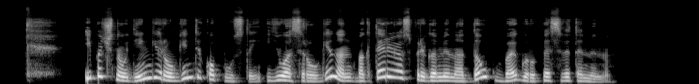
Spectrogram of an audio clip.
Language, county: Lithuanian, Vilnius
